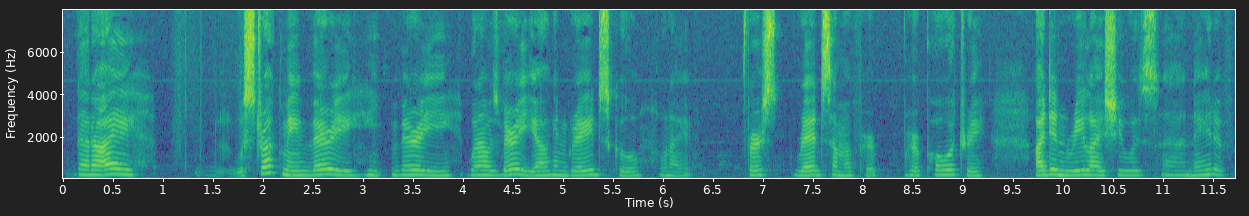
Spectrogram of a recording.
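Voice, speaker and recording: A middle-aged woman giving reflective interview answers, speaking thoughtfully with pauses and restarts, recorded in a library room. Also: medium pitch, fairly even intonation, darkish tone. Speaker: writer and teacher interviewed.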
